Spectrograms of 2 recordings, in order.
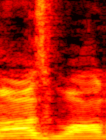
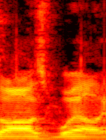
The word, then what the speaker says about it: Oswell: I called him Oswald in the first one. I don't know why, but it's Oswell.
